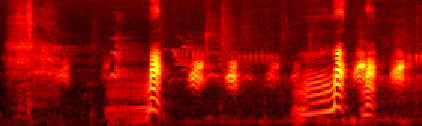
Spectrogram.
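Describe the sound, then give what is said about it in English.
A person's voice mimics the call of the quacking frog in southwest Western Australia, trying to get the frogs to call back, giving two bursts of nasal, rising quacks, each followed by shorter clipped quacks, fairly loud. “You know, I heard that quacking frogs will respond to copies of their call. So maybe if I quack, they will quack back.”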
